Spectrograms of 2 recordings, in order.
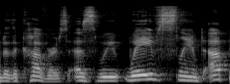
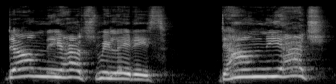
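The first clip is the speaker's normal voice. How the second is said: high, loud pirate toast, last slow; pirate yell; 10 semitones higher, 6 dB louder than usual. A narrator's reading. Captain and crew toast at dinner: loud yell. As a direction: bellow it across the table. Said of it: "pounded his fist on the table and yelled".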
